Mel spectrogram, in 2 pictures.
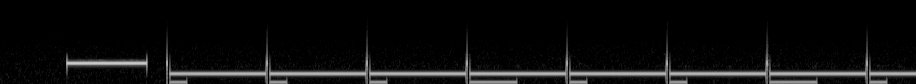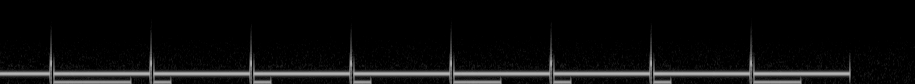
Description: Radio time signal (WWV, Colorado), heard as ticks, one a second.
